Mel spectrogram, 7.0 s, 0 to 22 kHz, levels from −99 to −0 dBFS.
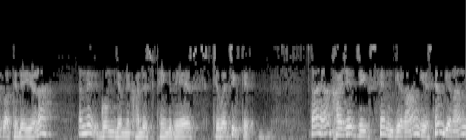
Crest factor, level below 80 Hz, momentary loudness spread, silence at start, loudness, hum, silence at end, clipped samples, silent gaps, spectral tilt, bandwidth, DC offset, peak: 14 dB; -50 dBFS; 8 LU; 0 s; -20 LUFS; none; 0 s; under 0.1%; none; -7.5 dB/octave; 6 kHz; under 0.1%; -6 dBFS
